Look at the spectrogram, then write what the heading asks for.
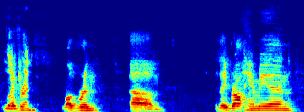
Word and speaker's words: Lovren: Well, they brought in I can't ever pronounce his name because I want to put the R in front of the E. Laverne.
